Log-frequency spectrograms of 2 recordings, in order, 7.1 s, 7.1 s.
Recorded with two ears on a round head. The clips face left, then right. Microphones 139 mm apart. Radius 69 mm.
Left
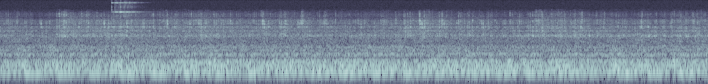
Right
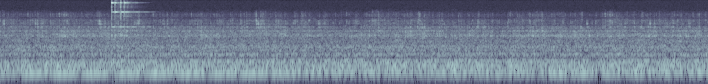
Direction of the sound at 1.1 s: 55° right (ahead or behind).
